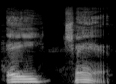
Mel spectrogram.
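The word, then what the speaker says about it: Achane: achan I know was I looked it up it's achan now I want to make sure I was saying it right but uh yeah he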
